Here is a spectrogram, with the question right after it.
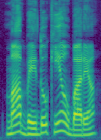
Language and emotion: Sindhi, neutral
